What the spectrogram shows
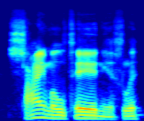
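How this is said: It is said with an American pronunciation. "I say it the American way"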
